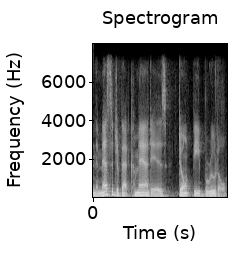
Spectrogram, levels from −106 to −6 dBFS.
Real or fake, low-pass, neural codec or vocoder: real; 7.2 kHz; none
